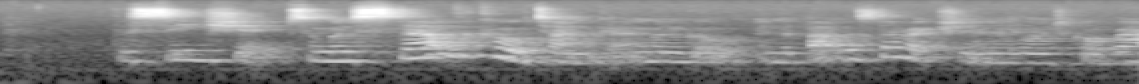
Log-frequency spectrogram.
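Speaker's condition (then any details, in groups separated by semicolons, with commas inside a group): No condition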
